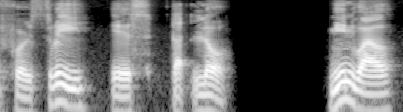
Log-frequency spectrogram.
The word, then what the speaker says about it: tatlo: The next word is tatlo. Tatlo. Tatlo. Tatlo is spelled as T A T L O.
